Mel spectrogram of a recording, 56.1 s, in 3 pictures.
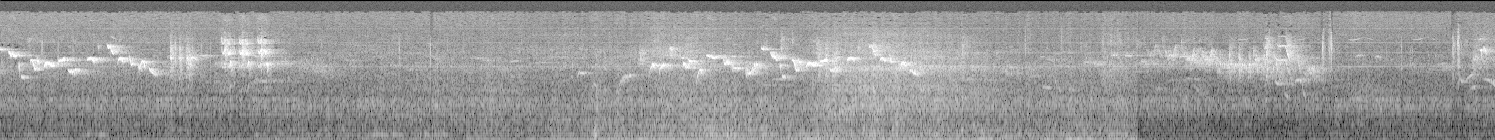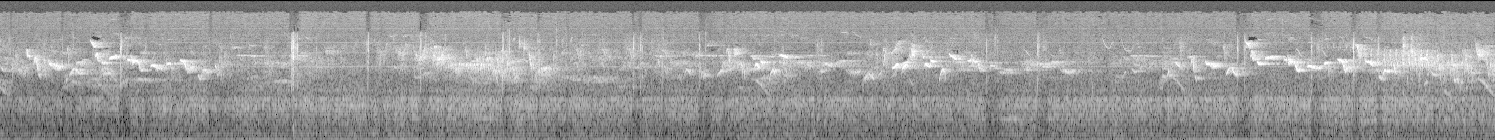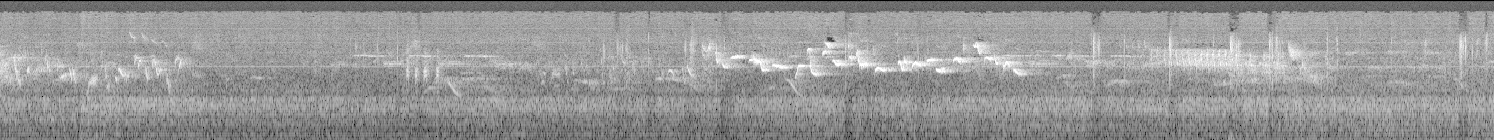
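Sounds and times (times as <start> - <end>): birds chirping faintly: 0.0 - 56.0.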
